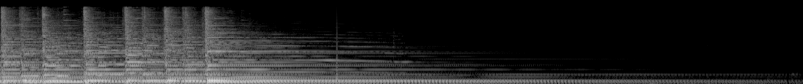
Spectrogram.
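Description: Acoustic guitars strummed in a steady rhythm, ending about two seconds in on a final chord that rings and slowly fades away over some six seconds.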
